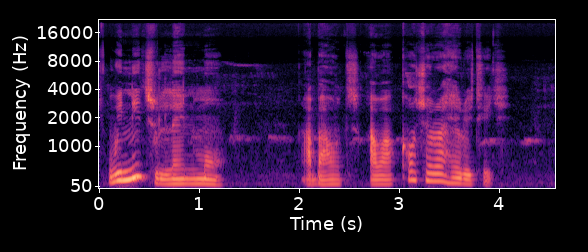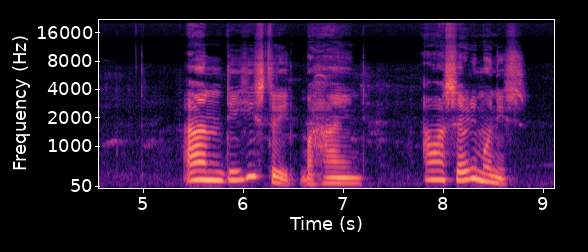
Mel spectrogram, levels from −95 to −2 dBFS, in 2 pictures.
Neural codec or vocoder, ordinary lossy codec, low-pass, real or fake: none; none; none; real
